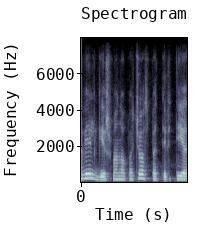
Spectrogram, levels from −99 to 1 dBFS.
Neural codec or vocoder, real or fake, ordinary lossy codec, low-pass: codec, 16 kHz, 16 kbps, FunCodec, trained on Chinese and English, 50 frames a second; fake; Opus, 32 kbps; 7.2 kHz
